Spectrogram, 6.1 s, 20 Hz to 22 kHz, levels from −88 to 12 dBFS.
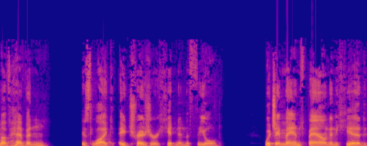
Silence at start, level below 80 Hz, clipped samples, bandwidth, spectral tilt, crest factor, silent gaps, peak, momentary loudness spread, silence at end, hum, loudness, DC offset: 0 s; -58 dBFS; under 0.1%; 16.5 kHz; -4 dB/octave; 16 dB; 1.03-1.37 s, 3.87-4.05 s; 0 dBFS; 11 LU; 0 s; none; -16 LUFS; under 0.1%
